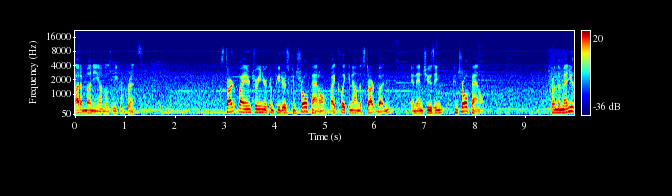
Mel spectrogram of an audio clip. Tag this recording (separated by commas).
Music, Speech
